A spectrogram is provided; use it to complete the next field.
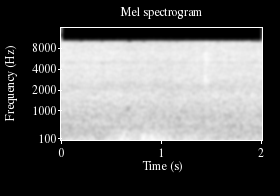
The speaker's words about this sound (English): It's raining here, and thundering, and occasionally lightning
